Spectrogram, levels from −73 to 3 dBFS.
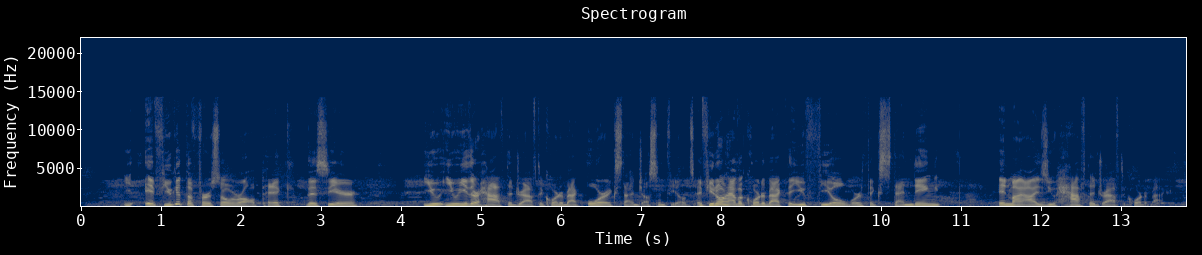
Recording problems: chatter from many people; faint; throughout; 25 dB below the speech

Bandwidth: 14.5 kHz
